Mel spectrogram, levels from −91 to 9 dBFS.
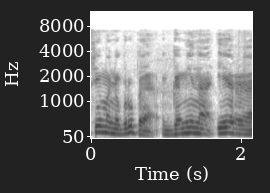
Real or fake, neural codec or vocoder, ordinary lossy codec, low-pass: real; none; MP3, 48 kbps; 7.2 kHz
